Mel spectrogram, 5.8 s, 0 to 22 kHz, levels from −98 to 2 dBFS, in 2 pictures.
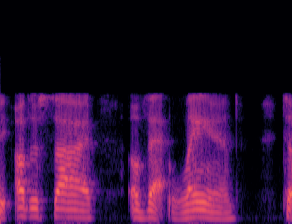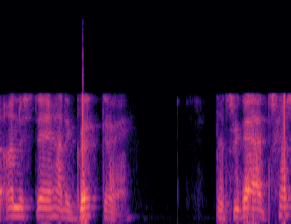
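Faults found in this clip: Codec payload misread, 3.64 s to 5.83 s (clip end): sender and decoder disagree on G.726 code-word bit order, likely a packing mismatch. Misplaced bits yield wrong prediction differences, burying speech in harsh distortion. Earlier audio shows light G.726 coding, consistent with 32 kbit/s.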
